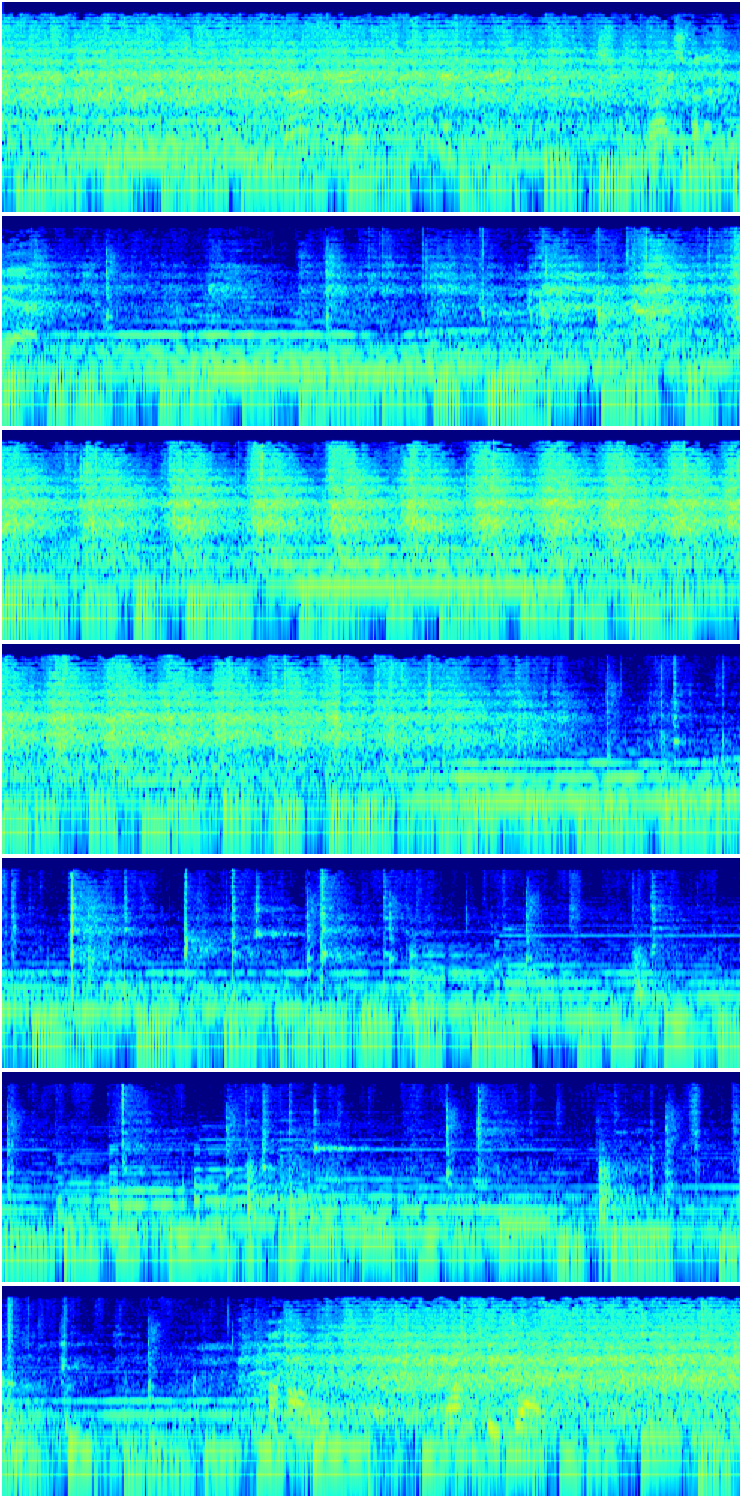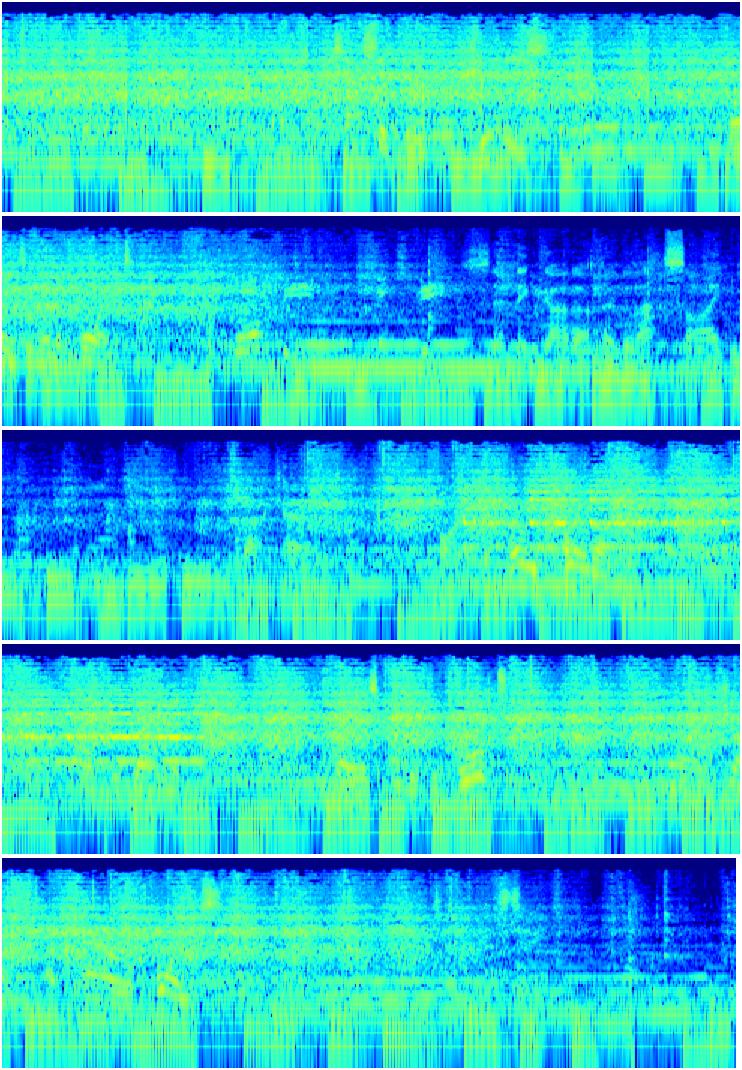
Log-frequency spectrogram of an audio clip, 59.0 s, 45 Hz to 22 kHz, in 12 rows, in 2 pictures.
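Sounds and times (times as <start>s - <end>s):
crowd applauding and cheering: 0.0s - 5.8s, 7.4s - 19.2s, 30.9s - 42.3s, 45.0s - 59.0s
music with steady beat: 0.0s - 59.0s.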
